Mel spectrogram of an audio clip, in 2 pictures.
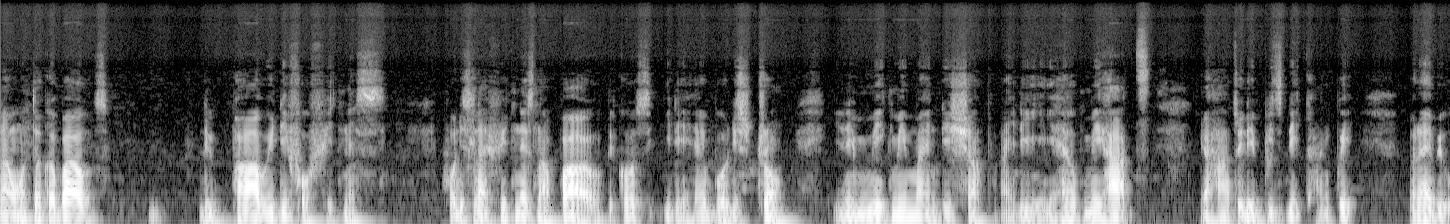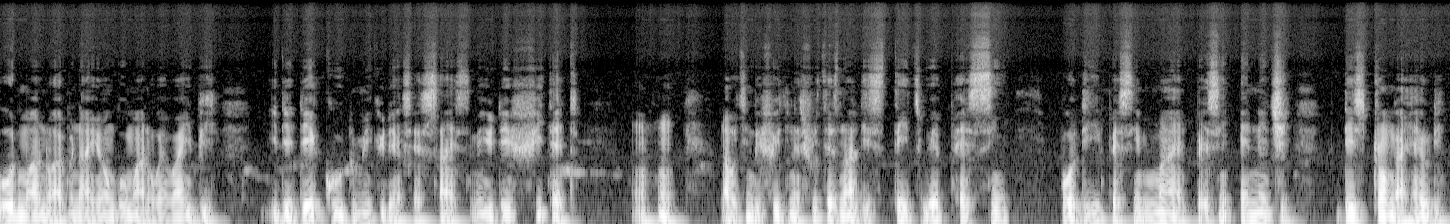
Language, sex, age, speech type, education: Nigerian Pidgin, male, 15-29, spontaneous, tertiary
